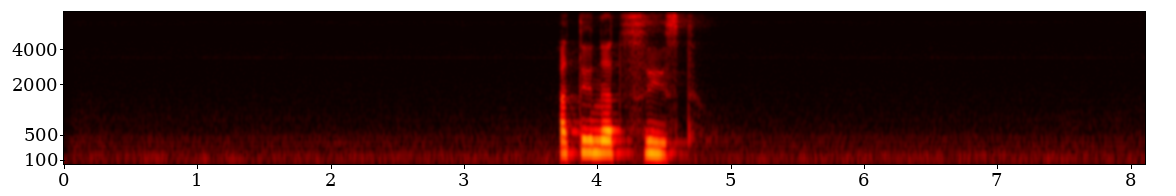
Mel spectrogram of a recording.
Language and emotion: Russian, angry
